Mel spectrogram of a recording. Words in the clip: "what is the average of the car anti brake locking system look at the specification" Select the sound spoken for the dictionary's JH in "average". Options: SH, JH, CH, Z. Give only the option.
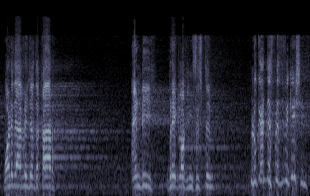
JH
